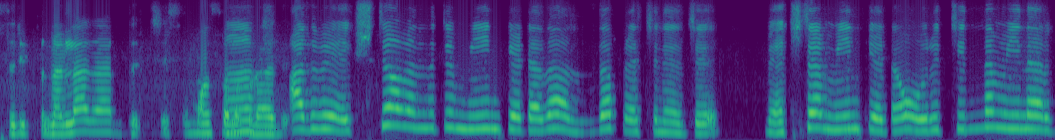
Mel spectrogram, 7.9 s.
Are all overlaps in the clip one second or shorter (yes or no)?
yes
